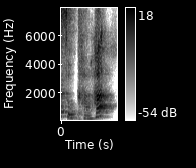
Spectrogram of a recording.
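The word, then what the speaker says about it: सुखः: Every time a Visarga is followed by Ksha, the Visarga is chanted completely. This is a verse, this is a line from the 12th chapter of the Gita. Samadukkha sukhaha kshami. So here the Visarga is recited completely. Here, look at the pronunciation of this word, dukkha.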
